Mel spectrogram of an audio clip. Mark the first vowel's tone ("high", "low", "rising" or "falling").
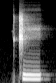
high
